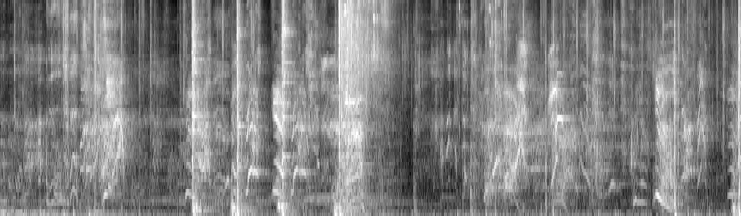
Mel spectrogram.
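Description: Creatures shriek and snarl as they attack.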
